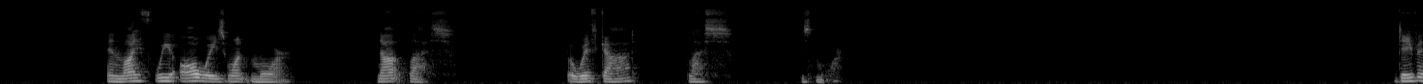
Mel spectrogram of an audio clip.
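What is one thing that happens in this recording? A young man speaks calmly and close up, in short phrases with pauses.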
